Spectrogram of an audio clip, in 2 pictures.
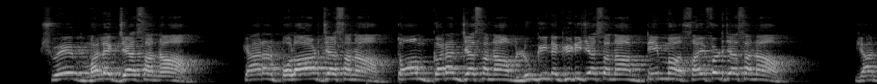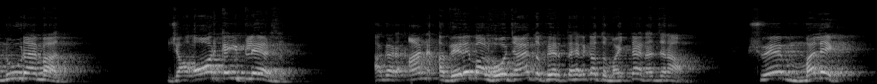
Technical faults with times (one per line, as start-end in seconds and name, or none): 12.82 overlap between stream segments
